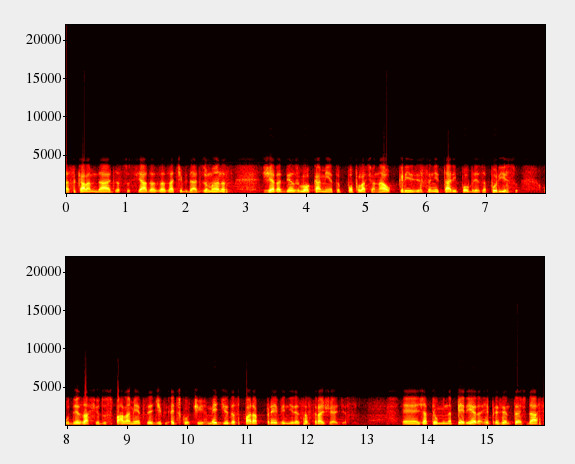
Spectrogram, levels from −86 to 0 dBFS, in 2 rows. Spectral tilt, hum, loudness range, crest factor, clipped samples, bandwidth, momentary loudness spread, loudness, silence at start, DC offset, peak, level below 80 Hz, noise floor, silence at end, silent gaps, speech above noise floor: -8.5 dB/octave; none; 3 LU; 20 dB; under 0.1%; 4.9 kHz; 10 LU; -21 LUFS; 0 s; under 0.1%; -2 dBFS; -68 dBFS; -51 dBFS; 0 s; none; 30 dB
